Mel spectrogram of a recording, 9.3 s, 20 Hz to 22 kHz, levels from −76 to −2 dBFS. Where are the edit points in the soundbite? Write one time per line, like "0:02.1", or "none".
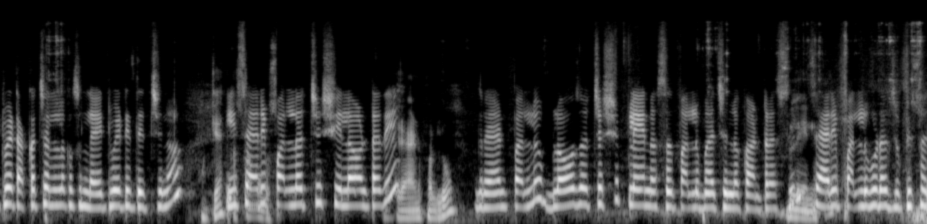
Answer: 0:08.1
